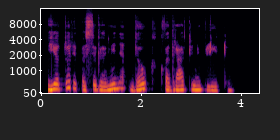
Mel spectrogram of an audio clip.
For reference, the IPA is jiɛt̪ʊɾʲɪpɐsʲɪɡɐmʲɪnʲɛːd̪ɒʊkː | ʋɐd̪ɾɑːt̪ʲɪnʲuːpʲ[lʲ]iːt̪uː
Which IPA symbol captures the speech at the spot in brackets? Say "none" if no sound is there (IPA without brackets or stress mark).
lʲ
